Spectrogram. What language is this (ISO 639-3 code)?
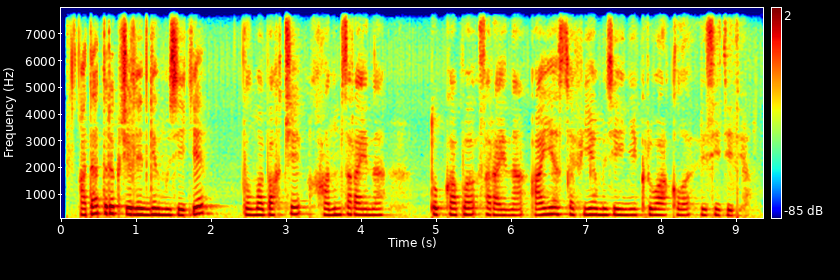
kaz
